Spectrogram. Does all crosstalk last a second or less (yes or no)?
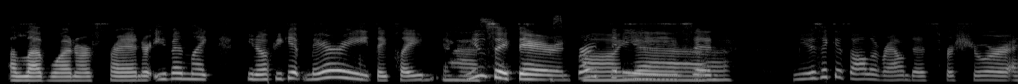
no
